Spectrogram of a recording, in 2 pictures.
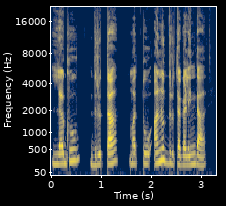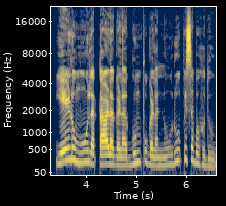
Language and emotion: Kannada, neutral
